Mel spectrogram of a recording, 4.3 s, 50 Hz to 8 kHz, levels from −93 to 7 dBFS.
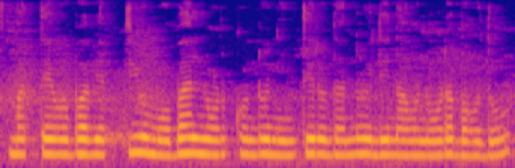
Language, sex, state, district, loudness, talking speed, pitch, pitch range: Kannada, female, Karnataka, Bangalore, -15 LUFS, 125 wpm, 220 Hz, 215-225 Hz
